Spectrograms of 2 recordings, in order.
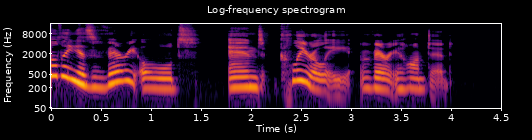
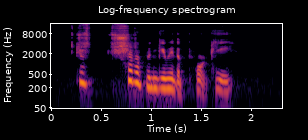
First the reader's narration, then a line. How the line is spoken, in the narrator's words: mutters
